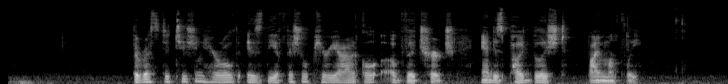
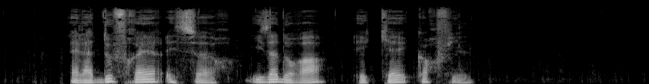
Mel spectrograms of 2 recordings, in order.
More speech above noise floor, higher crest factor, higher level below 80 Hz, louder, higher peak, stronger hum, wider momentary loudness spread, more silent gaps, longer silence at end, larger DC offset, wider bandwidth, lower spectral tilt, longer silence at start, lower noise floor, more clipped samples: second, 31 dB vs 45 dB; about the same, 22 dB vs 22 dB; first, -46 dBFS vs -54 dBFS; about the same, -24 LUFS vs -22 LUFS; about the same, -4 dBFS vs -4 dBFS; neither; second, 8 LU vs 12 LU; neither; second, 0.45 s vs 1.75 s; neither; second, 14.5 kHz vs 16 kHz; about the same, -5.5 dB/octave vs -5 dB/octave; second, 0.15 s vs 0.7 s; second, -54 dBFS vs -66 dBFS; neither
